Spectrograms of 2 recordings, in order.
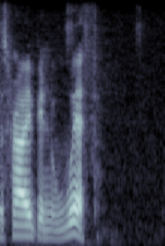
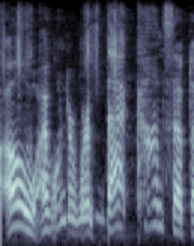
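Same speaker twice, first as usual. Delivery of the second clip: sarcastic wonder; 11 semitones higher than usual. Acted.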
